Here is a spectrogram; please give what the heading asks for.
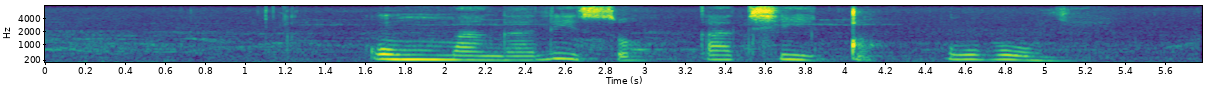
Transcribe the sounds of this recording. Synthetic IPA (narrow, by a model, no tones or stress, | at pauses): um̩maŋʱalisɔ | k̬at͡ʃʰiǃɔ | uɓuːɲʱɛ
